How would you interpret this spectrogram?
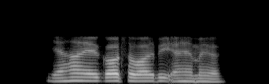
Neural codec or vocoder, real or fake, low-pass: codec, 16 kHz in and 24 kHz out, 0.9 kbps, LongCat-Audio-Codec, fine tuned four codebook decoder; fake; 3.6 kHz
